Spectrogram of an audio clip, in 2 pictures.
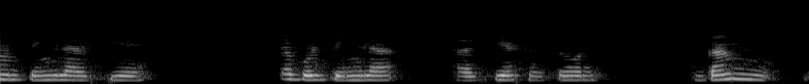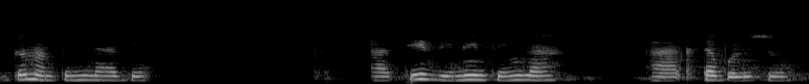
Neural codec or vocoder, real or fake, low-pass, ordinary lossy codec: vocoder, 44.1 kHz, 80 mel bands, Vocos; fake; 7.2 kHz; AAC, 16 kbps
